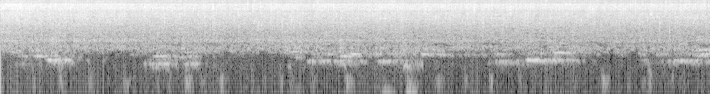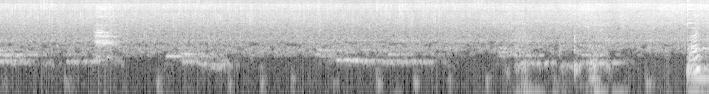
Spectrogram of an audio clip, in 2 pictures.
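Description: Prawns fry in a hot pan for a prawn and potato curry, an even, bright sizzle running throughout with occasional soft stirring taps.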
